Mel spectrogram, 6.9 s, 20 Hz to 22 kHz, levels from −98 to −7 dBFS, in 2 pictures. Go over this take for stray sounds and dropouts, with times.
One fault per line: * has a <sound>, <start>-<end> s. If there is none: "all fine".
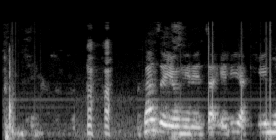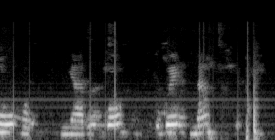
* has a laugh, 1.1-1.4 s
